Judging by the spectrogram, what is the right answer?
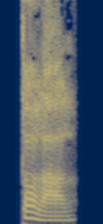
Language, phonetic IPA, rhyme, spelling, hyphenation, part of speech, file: Hungarian, [ˈtɒlaːl], -aːl, talál, ta‧lál, verb, Hu-talál.ogg
- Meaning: 1. to find, come across, stumble upon (encounter or discover by accident) 2. to find (encounter or discover something being searched for)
